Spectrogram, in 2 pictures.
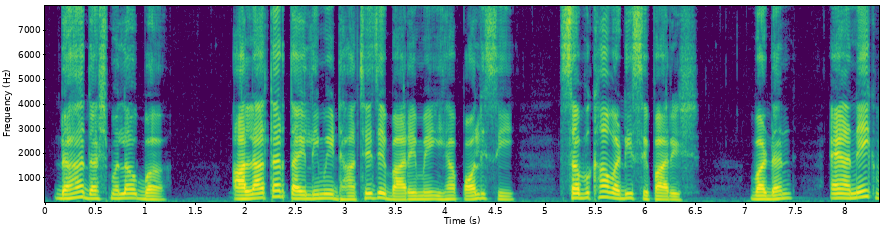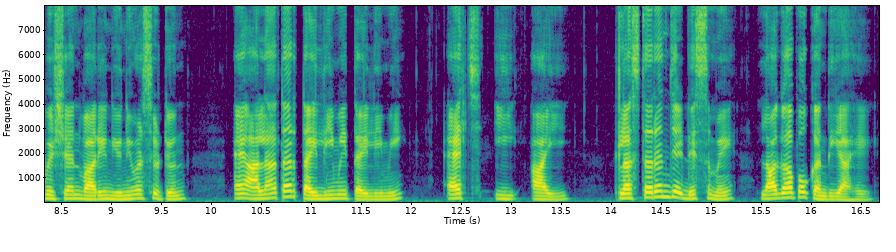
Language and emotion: Sindhi, neutral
